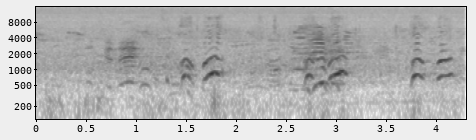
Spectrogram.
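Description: Short, high-pitched yelping calls, each rising and falling, in quick groups of two or three, over low chatter.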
